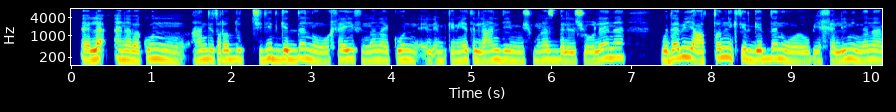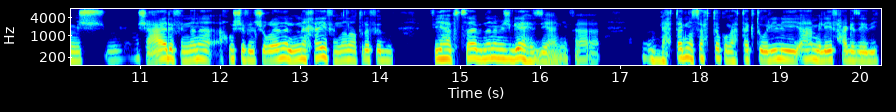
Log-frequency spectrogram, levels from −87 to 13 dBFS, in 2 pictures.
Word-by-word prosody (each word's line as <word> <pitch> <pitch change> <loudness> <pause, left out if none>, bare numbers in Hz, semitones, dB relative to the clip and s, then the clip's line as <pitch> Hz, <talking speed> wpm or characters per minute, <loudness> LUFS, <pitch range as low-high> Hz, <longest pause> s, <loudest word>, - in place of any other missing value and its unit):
آآ، 160 -1 +3
لأ، 175 +2 +8
أنا 165 -1 +2
باكون 160 -1 0
عندي 170 +2 0
تردُّد 165 +1 0
شديد 170 +1 +1
جدًا، 170 0 +4
وخايف 165 +3 0
إن 150 +1 -5
أنا 160 0 -2
يكون 165 +2 0
الإمكانيات 150 +2 -4
اللي 150 -1 +3
عندي 160 0 0
مش 150 +1 -5
مناسبة 160 0 -2
للشغلانة. 165 +7 0 0.5
وده 160 +3 +5
بيعطِّلني 190 +1 +3
كتير 175 0 -1
جدًا، 175 +3 +4
و - - +1
وبيخلِّيني 150 +3 -1
إن 155 -1 0
أنا 165 0 -1
مش 150 0 -2 0.3
مش 185 - -5
عارف 180 -3 +1
إن 150 +1 -4
أنا 170 -3 -5
أخُش 170 0 -3
في 160 - -3
الشغلانة، 160 +4 0
لأن 160 -1 +2
أنا 175 +1 0
خايف 190 -1 -1
إن 150 +1 -6
أنا 165 0 -3
أترفض 160 0 -6 0.5
فيها 180 0 +2
بسبب 180 +1 0
إن 175 - -1
أنا 190 0 0
مش 175 -1 0
جاهز 165 -5 +2
يعني. 140 - -8 0.7
فمحتاج 175 - -5
نصيحتِك، 185 -1 -3
ومحتاج 155 +2 -6
تقولي 160 +2 0
لي 165 -2 +1
أعمل 170 -3 -2
إيه 160 - +5
في - - -10
حاجة 155 - -4
زي 150 -1 -3
دي. 145 +1 -6
165 Hz, 170 wpm, -23 LUFS, 150-175 Hz, 0.7 s, لأ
